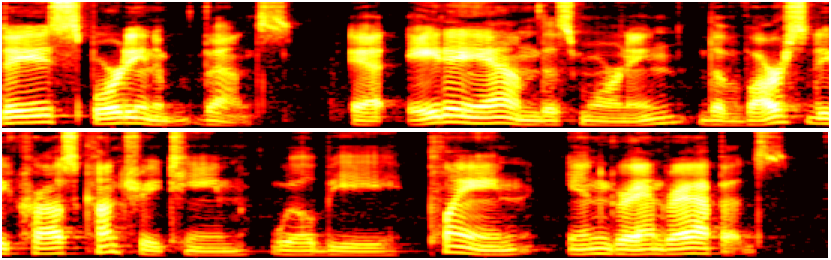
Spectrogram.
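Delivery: slow, careful reading pace. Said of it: "I'm gonna say it nice and slowly".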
